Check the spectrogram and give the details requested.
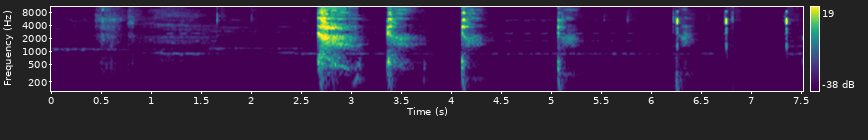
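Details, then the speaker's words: String of about seven harsh coughs of falling strength from an adult who says they have been sick, heard over faint game sound while playing a point-and-click game; cough. "coughed my mind out of working"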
